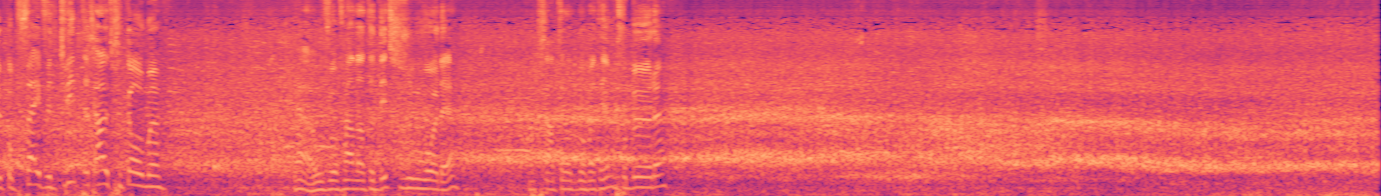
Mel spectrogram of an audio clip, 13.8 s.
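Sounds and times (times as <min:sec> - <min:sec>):
speech: 0:00.0 - 0:01.9, 0:03.0 - 0:06.9
football stadium crowd singing a player's song: 0:00.0 - 0:13.8.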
